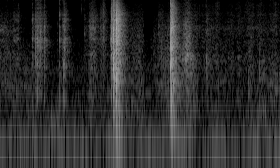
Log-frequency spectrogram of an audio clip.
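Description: Cardboard snack packaging being handled and opened: a handful of short, sharp rustles and snaps, the loudest just under two seconds in.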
